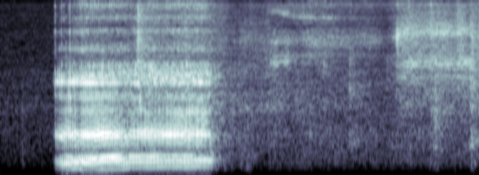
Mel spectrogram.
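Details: An English bulldog snoring while awake and relaxing: one loud, harsh, vibrating snort-snore lasting over a second, then quieter noisy breathing. Loud snoring of a flat-faced dog.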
